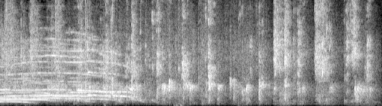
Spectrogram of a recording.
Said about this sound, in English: Yeah, give a round of applause.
